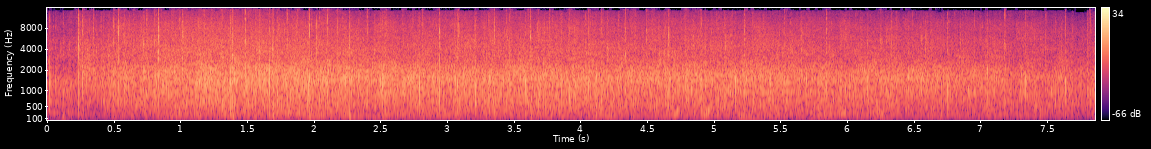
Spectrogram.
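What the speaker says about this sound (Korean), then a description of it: "우리 노동부 장관님과 직원들 위해서 박수 한번 하겠습니다." A large audience applauds steadily and loudly at a South Korean government ministry briefing, a dense continuous wash of clapping with no speech, holding at an even level for several seconds.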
